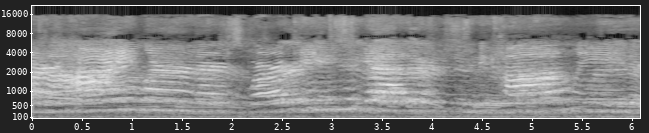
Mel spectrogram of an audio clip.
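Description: A class of young children chanting their class promise together in unison, in short phrases with brief pauses between.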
